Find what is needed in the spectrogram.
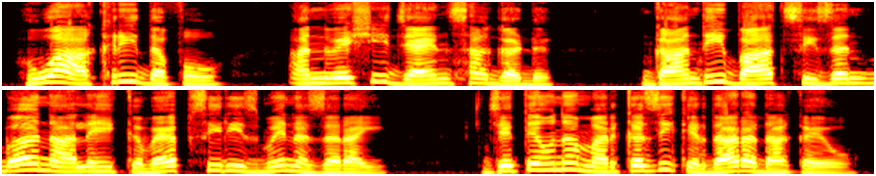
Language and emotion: Sindhi, neutral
